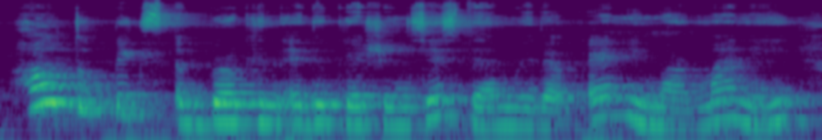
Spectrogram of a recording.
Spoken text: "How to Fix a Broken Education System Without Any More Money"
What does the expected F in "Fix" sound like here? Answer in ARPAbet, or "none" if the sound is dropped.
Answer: P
